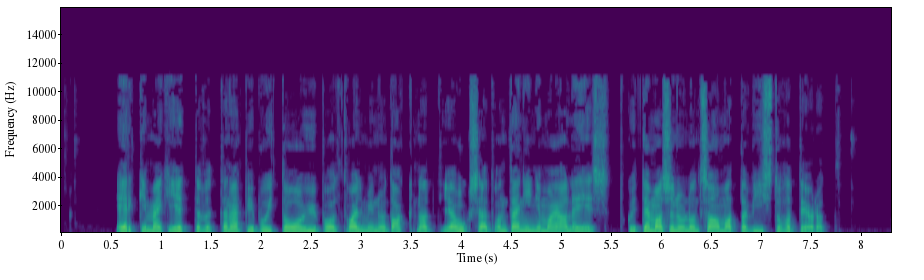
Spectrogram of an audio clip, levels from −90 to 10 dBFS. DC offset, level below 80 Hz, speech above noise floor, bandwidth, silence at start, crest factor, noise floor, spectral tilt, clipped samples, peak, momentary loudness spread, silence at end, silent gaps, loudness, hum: under 0.1%; -44 dBFS; 47 dB; 11.5 kHz; 0.55 s; 18 dB; -71 dBFS; -6.5 dB/octave; under 0.1%; -8 dBFS; 7 LU; 0.65 s; none; -26 LUFS; none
